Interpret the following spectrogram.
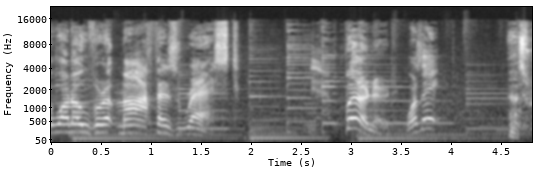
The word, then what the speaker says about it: Bernard: I've always heard that name pronounced as Bernard, but now it's Bernard.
